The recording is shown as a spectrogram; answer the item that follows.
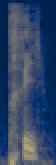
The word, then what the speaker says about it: pris: Final S not pronounced, so prendre, pris.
